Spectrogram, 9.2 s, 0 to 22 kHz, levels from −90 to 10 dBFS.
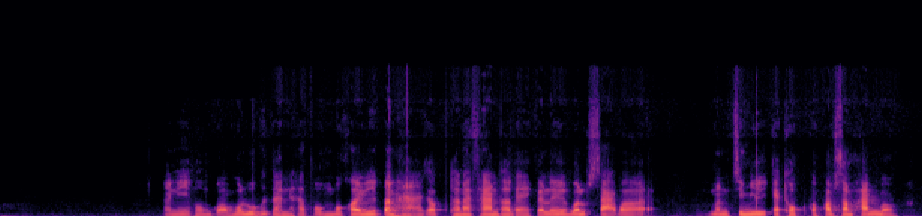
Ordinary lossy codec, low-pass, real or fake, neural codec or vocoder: Opus, 32 kbps; 14.4 kHz; fake; codec, 44.1 kHz, 3.4 kbps, Pupu-Codec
